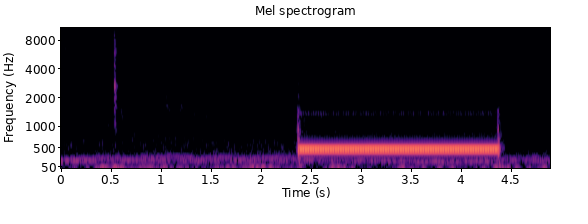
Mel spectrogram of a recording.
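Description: An outgoing phone call tone plays through a CarPlay adapter in a car: one steady, loud, clean tone holds for about two seconds and then cuts off, with quiet cabin hum before and after.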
